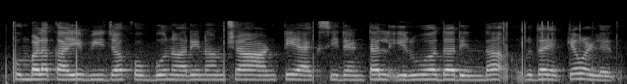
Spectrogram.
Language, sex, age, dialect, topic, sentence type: Kannada, female, 18-24, Central, agriculture, statement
